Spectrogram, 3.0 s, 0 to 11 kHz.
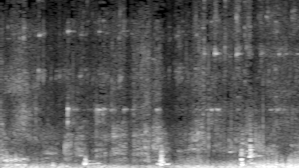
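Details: Dogs meet as a Dogo Argentino named Lilit walks in among seven rottweilers, including the females Prenses and Gece, whom she had not met before. Three brief high whimpering yelps come roughly every 0.8 seconds over steady low rumbling noise.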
